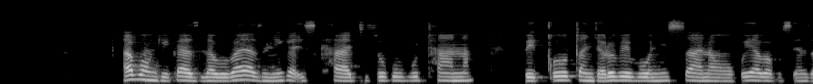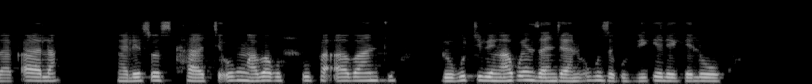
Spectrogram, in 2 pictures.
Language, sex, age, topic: North Ndebele, male, 36-49, health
